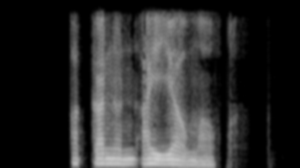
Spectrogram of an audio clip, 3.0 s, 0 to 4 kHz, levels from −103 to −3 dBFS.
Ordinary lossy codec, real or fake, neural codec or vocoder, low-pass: AAC, 24 kbps; fake; vocoder, 44.1 kHz, 80 mel bands, Vocos; 3.6 kHz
